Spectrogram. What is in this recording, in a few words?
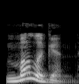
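"mulligan", British English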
